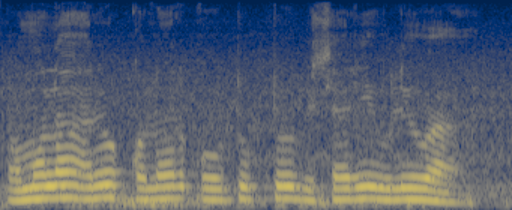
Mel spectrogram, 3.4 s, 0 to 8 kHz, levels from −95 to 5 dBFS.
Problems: constant background noise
